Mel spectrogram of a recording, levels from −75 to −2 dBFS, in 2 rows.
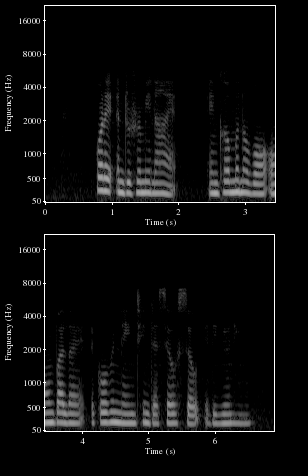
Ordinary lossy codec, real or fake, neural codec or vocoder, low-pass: none; fake; codec, 16 kHz, 0.2 kbps, FocalCodec; 7.2 kHz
